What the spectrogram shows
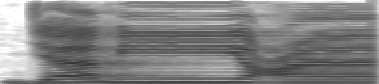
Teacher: Maka cara bacanya huruf mim ini kita panjangkan 2 harokat saja. Jami'a. Jika kita berhenti di ain, di a, maka ini dihukumi dengan mad iwad. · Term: mad tabi'i zahiri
